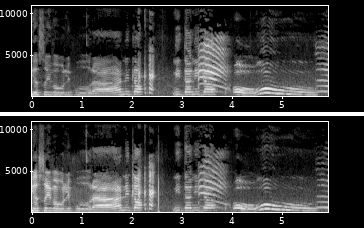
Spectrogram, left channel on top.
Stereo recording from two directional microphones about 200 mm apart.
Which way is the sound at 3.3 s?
5° right (ahead or behind).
